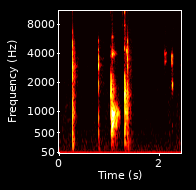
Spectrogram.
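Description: Four short, sharp clicks within about a second, faint and close to the microphone.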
